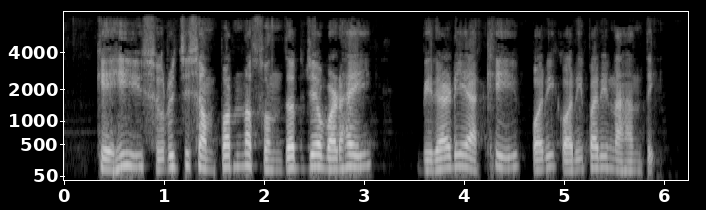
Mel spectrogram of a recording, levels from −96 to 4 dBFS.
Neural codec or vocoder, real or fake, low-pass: none; real; 7.2 kHz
